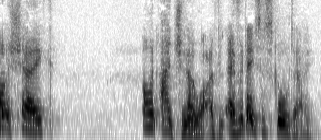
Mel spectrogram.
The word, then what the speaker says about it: Sheikh: See, if you have like the Sheik of Arabia... Shake. Is it a shake? Yeah. But you spell it S-H-I-E-I-K.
